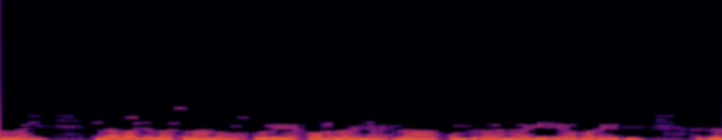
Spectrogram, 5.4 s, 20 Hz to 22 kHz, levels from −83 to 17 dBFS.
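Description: MP3 compression, throughout the clip: nothing survives above 5.2 kHz, and the speech sounds heavily watery and swirly, with s sounds turning to metallic chirps. This is likely an MP3 encoder starved of bits, pointing to a bitrate near 8 kbps, cutting the treble and letting weak frequency lines flicker between frames.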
